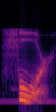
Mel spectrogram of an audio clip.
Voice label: "for" phone, phonemes

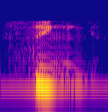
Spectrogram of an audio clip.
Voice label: "sing" phone, phonemes

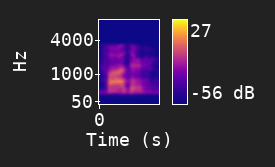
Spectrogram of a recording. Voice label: "father" phone, phonemes

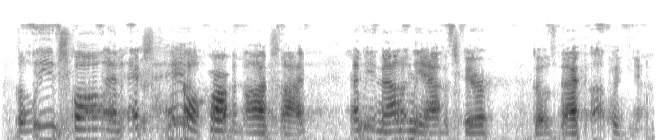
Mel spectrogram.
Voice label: to female, speech warping; algore

